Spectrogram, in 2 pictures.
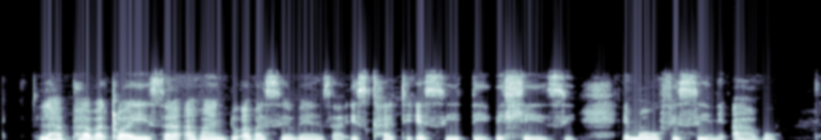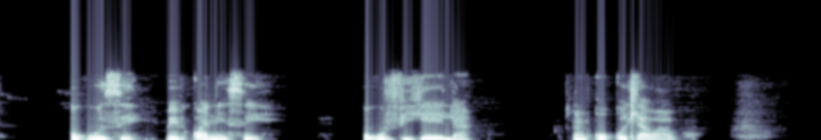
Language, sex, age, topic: North Ndebele, female, 36-49, health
